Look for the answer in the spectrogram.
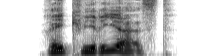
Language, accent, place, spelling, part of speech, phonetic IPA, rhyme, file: German, Germany, Berlin, requirierst, verb, [ˌʁekviˈʁiːɐ̯st], -iːɐ̯st, De-requirierst.ogg
- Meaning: second-person singular present of requirieren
